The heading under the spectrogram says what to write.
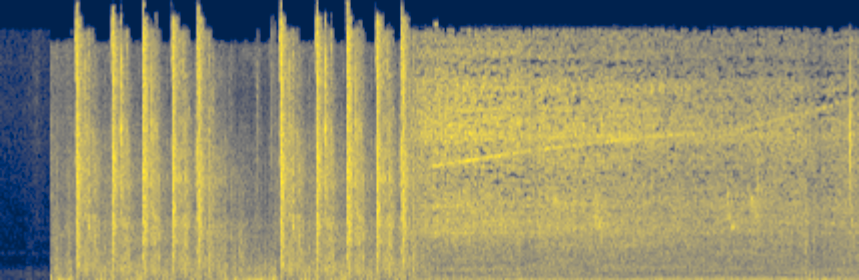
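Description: A rapid burst of gunshots rings out in the street, around a dozen sharp cracks in quick succession, followed by a steady wash of loud background noise once the firing stops.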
